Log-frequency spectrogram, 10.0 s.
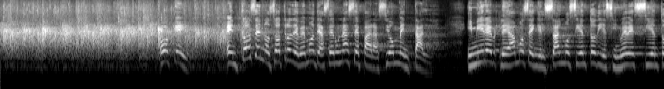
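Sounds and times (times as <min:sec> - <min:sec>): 
audience applause: 0:00.0 - 0:03.6
speech: 0:02.4 - 0:09.9.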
